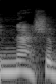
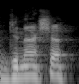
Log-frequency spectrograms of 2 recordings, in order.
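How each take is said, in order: First: The word starts with an N sound. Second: The word starts with a G sound.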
